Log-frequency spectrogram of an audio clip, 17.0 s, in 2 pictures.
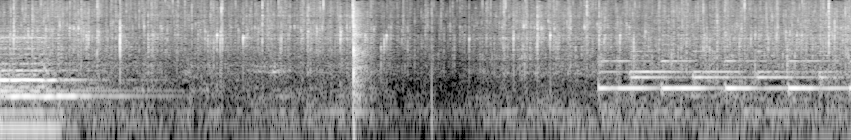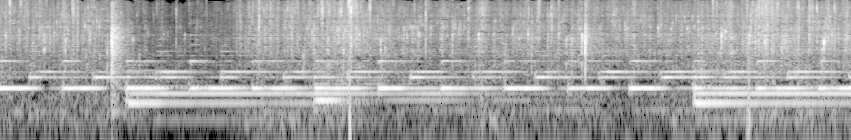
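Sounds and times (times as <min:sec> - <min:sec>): background music: 0:00.0 - 0:01.6, 0:06.0 - 0:17.0
oil sizzling and popping: 0:00.0 - 0:17.0
simple repeating tune: 0:06.0 - 0:17.0.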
